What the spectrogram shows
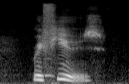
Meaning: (verb) 1. To decline (a request or demand) 2. To decline a request or demand, forbear; to withhold permission
- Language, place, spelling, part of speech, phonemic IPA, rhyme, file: English, California, refuse, verb / noun, /ɹɪˈfjuz/, -uːz, En-us-refuse.ogg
